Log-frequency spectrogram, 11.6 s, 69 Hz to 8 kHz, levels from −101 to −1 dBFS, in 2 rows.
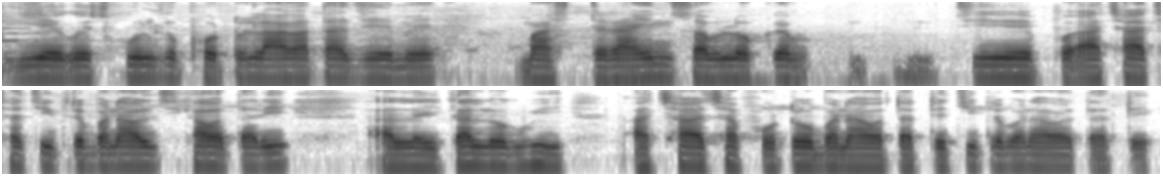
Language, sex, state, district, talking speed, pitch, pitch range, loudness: Bhojpuri, male, Bihar, Saran, 155 wpm, 110 Hz, 105-110 Hz, -29 LUFS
